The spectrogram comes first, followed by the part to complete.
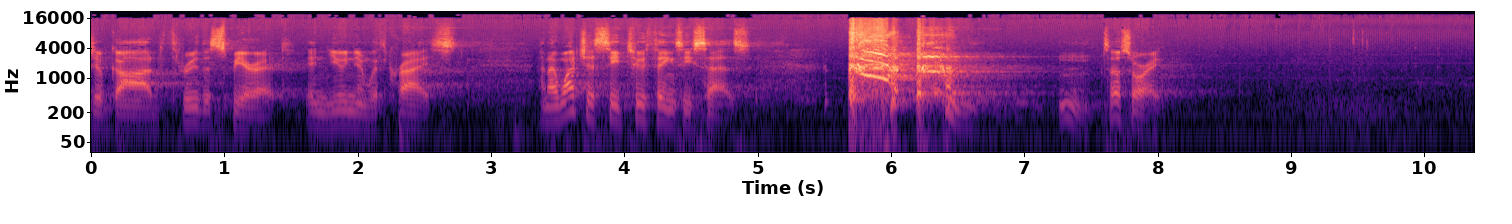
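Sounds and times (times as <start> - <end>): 
speech: 0.0 - 2.8, 3.4 - 5.1, 5.9 - 8.2
sharp loud coughs: 5.7 - 7.6.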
